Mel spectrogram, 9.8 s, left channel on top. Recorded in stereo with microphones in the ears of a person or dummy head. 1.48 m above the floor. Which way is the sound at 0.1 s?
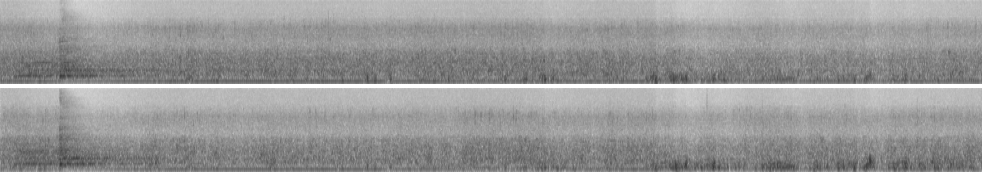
10° right (ahead or behind).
